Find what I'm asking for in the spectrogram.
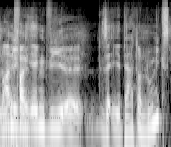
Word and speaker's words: Linux: Pronounce Linux as Linux.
